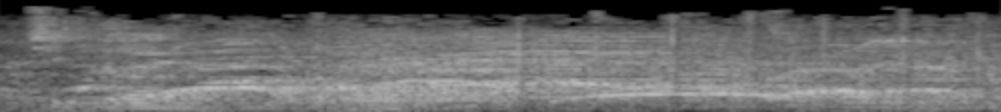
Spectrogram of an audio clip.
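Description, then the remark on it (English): An audience shouts out restaurant suggestions, many overlapping voices calling out at once, a loud, steady jumble of shouts with a few brighter voices rising above the din, joined by scattered laughter. “Now people are just shouting out right there.”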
